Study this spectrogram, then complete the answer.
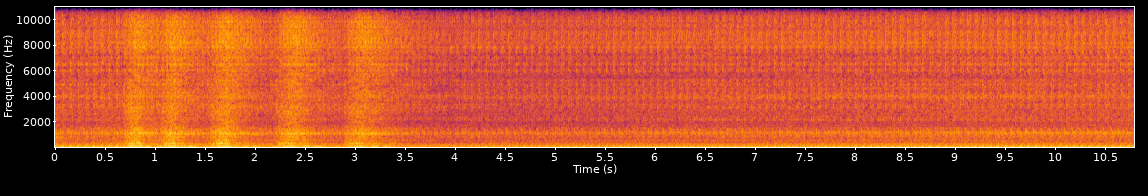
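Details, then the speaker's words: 1977 Kawasaki Z400 after carburettors refitted three times to cure vacuum leaks, restarted once cooled with choke about half on; a few quick bursts, then a smooth, steady, even idle, running okay. "So that's it. She seems to be running okay. I'm pretty happy with that."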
